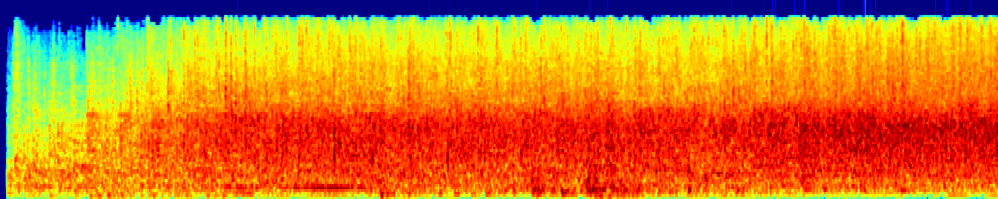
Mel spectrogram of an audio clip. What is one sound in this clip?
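A large audience applauds in an echoing hall, the clapping swelling louder.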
